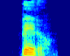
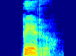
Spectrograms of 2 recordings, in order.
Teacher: The first word uses a tap. The second uses a trill.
